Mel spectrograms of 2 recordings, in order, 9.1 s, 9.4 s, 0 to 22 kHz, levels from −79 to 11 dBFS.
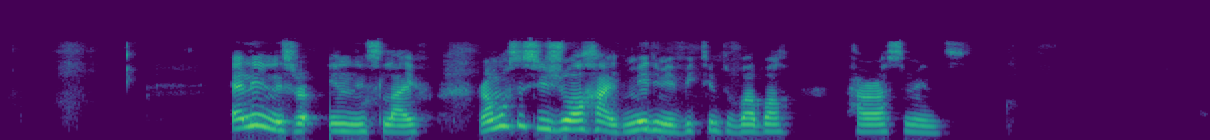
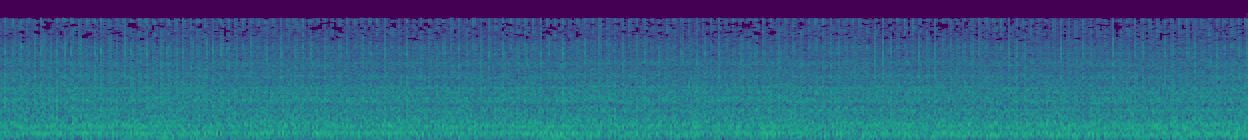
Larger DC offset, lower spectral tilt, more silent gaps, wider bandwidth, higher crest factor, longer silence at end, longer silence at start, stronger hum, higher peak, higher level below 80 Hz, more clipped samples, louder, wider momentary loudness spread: neither; about the same, -3 dB/octave vs -3.5 dB/octave; neither; second, 8.2 kHz vs 14.5 kHz; about the same, 18 dB vs 18 dB; first, 1.85 s vs 0 s; first, 1.75 s vs 0 s; neither; about the same, -2 dBFS vs -4 dBFS; second, -64 dBFS vs -36 dBFS; neither; first, -17 LUFS vs -21 LUFS; first, 22 LU vs 1 LU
